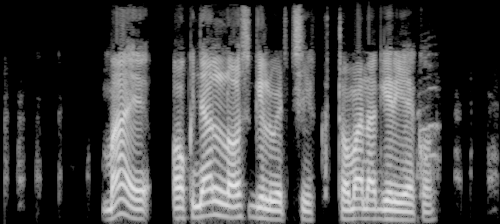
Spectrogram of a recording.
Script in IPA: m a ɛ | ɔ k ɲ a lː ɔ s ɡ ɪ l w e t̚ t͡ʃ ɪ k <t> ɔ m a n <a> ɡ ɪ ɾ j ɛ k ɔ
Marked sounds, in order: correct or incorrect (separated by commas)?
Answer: correct, correct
